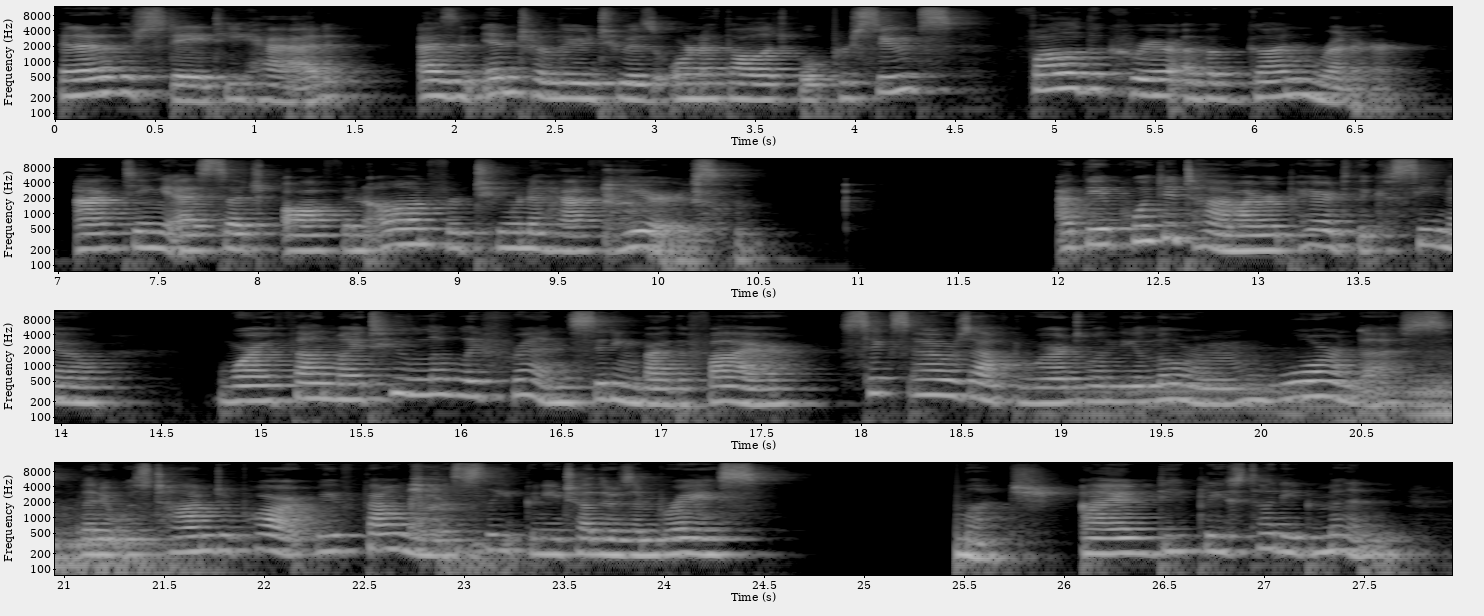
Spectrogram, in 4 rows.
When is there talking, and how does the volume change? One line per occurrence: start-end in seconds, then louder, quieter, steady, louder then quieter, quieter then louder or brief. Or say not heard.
0.0-10.3 steady
12.0-24.6 steady
25.4-27.9 brief.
